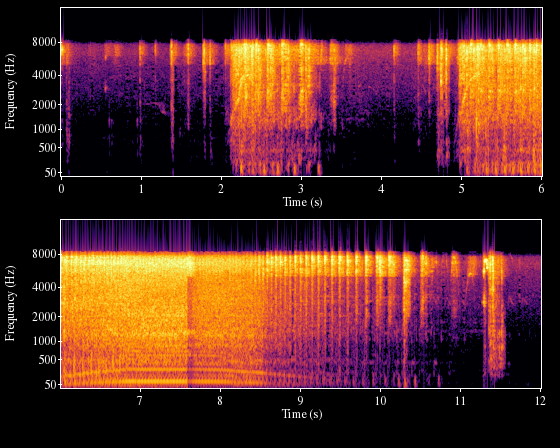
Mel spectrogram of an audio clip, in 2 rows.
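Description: A Honda GCV 160 small engine cranks and catches, running rough in uneven bursts for several seconds with a steady stretch, then sputtering and dying out in choppy pulses, loud and close.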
